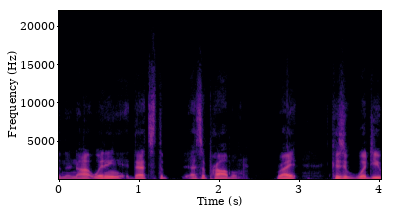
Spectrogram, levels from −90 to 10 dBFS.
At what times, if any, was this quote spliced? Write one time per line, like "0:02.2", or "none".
none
